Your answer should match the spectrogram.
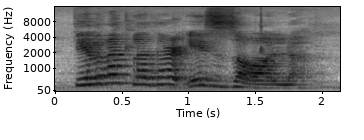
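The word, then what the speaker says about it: ذال: the eleventh leather is zoll zolo is pronounced as like zebra in english and its form is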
